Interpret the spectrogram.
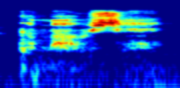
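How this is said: It is said in a soft whisper. "in a whisper voice"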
